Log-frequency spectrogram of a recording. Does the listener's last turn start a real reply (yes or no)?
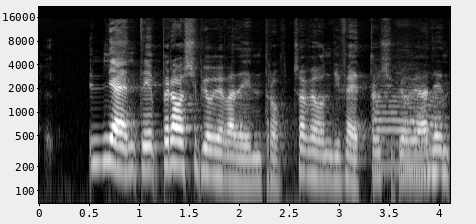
no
